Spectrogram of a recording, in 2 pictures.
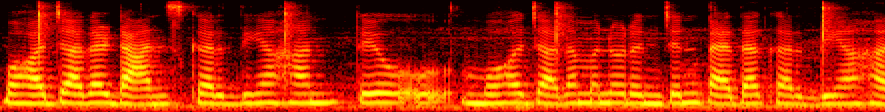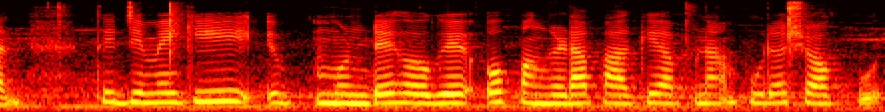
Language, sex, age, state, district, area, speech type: Punjabi, female, 18-30, Punjab, Rupnagar, urban, spontaneous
